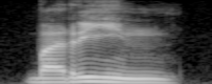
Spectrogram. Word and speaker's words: Marin: Marin.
